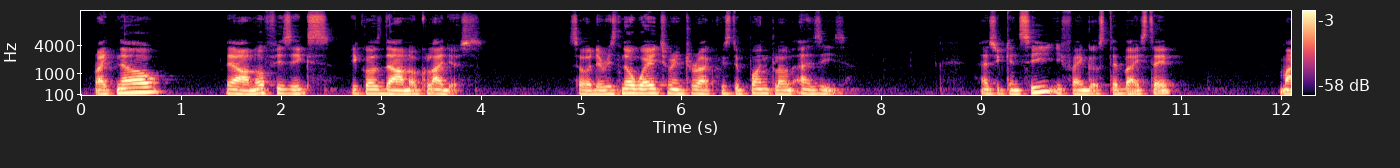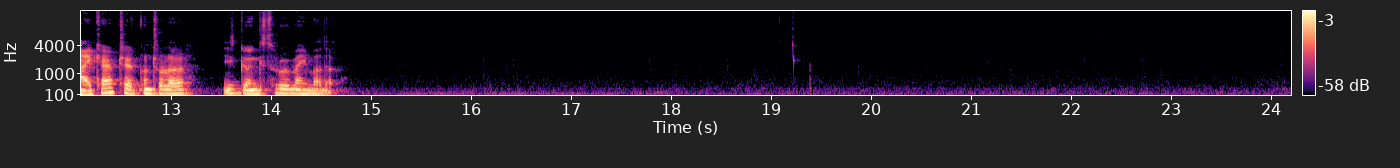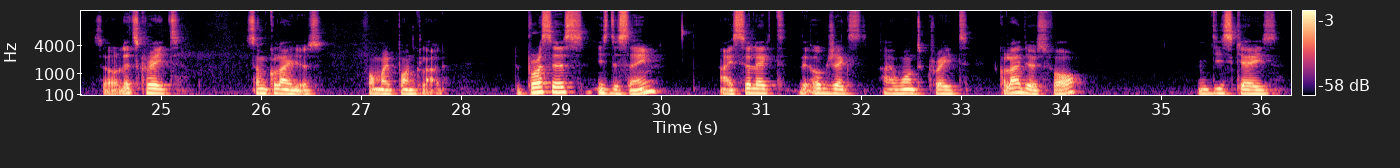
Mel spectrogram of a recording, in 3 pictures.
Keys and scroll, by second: 22.4 Escape.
